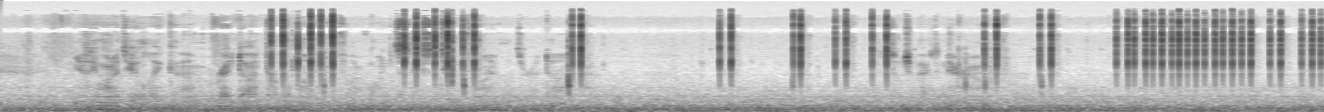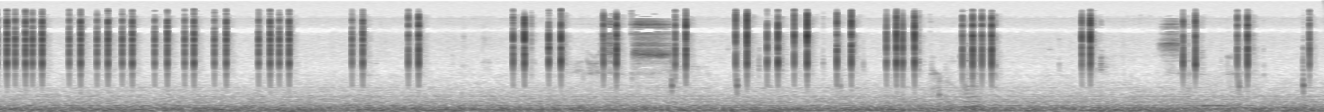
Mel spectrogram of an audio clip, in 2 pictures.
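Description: Short beeps sound as buttons on a handheld radio are pressed.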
